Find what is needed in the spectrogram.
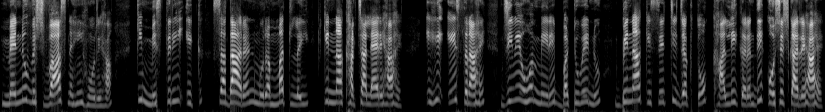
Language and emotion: Punjabi, angry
